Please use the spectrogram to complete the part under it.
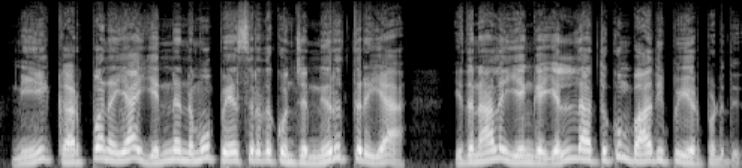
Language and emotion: Tamil, angry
